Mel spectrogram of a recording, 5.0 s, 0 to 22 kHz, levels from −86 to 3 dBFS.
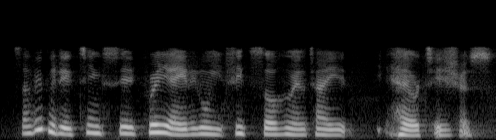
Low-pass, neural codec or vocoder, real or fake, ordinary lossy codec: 5.4 kHz; codec, 16 kHz, 0.5 kbps, FunCodec, trained on Chinese and English, 25 frames a second; fake; none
